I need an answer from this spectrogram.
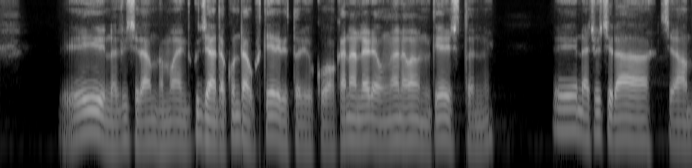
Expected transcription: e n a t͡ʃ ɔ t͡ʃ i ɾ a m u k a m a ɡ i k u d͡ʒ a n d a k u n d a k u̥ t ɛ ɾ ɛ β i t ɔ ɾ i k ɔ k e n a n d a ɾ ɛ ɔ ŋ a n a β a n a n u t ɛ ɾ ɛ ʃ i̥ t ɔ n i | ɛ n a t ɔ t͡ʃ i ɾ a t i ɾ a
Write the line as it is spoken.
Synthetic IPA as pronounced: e n a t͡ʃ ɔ t͡ʃ i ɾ a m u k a m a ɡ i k u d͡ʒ a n d a k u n d a k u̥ t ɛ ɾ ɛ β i t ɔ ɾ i k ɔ k a n a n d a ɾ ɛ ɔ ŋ a n a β a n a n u t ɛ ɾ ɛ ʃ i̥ t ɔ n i | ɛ n a t͡ʃ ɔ t͡ʃ i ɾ a t͡ʃ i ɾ a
